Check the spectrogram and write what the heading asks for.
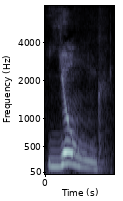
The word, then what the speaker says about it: jung: all or meaning him y this letter is almost always a y sound like Yung meaning Y and yah meaning yes if it's at the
